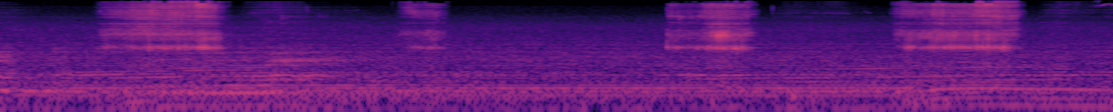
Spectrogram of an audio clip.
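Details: Rhythmic snoring: four rasping bursts over about eleven seconds, roughly one every two to three seconds, over steady low room hum.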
